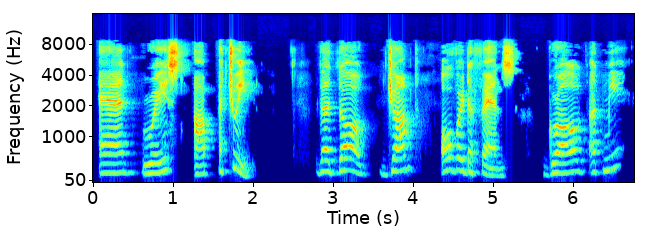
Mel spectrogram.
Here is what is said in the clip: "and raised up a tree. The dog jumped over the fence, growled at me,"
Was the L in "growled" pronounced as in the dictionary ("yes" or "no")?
yes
